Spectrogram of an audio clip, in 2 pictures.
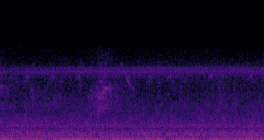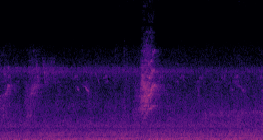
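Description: A few short bird chirps over a steady outdoor hiss, the clearest chirp about eight seconds in.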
